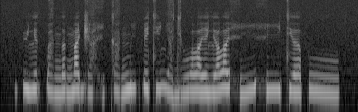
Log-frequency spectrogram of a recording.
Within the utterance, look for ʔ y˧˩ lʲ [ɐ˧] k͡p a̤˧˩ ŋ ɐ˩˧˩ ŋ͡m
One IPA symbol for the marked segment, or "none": ɐ˧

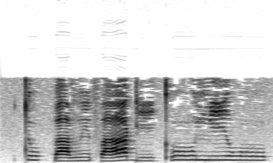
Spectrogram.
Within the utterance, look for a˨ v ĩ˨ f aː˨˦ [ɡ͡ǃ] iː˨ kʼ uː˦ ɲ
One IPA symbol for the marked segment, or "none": ɡ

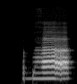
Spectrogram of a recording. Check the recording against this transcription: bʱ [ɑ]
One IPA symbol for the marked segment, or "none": a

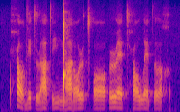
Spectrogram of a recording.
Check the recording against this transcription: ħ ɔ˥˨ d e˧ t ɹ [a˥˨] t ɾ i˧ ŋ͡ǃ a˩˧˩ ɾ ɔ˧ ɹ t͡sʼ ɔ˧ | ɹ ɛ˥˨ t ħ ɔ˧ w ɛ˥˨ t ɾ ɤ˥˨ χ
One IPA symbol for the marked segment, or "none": a˩˧˩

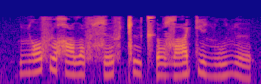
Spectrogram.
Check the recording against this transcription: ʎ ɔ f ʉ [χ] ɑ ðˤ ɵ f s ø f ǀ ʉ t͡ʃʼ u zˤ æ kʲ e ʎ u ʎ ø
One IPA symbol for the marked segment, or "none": χ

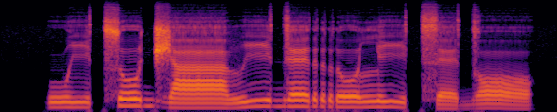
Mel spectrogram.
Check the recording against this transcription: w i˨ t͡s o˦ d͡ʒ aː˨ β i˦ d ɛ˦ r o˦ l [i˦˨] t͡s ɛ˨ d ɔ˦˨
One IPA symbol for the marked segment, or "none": i˦˨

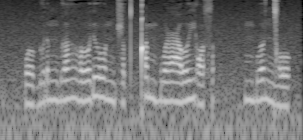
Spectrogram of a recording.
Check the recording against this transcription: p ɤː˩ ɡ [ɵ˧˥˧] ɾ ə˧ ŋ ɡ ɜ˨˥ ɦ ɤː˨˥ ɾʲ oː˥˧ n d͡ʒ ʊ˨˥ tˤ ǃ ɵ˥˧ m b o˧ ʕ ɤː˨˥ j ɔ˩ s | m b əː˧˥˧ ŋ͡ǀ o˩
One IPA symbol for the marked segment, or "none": ɵ˧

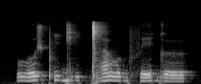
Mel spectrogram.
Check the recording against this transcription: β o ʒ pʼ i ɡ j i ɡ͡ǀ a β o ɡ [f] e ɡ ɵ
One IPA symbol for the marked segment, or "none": f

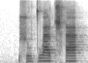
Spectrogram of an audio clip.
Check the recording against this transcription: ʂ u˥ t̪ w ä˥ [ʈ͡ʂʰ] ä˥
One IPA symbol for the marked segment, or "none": ʈ͡ʂʰ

